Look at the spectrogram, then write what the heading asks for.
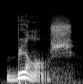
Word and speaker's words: blanche: pronounce the final C, and then blanche, okay, remember when you combine this CH you get the sound sh, blanche, okay, so blanc, blanche.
